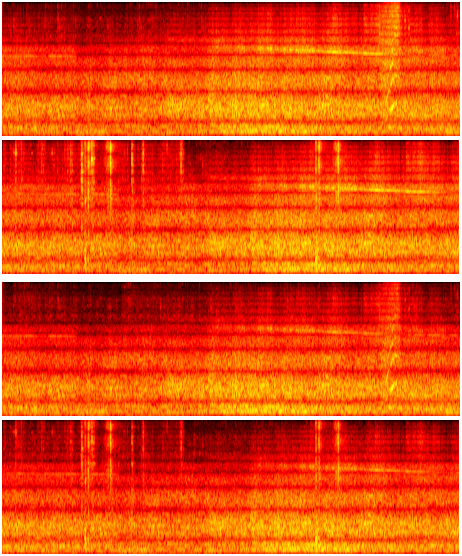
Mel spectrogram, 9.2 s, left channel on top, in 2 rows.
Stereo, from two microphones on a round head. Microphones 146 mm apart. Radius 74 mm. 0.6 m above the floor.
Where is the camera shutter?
45° left (ahead or behind).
